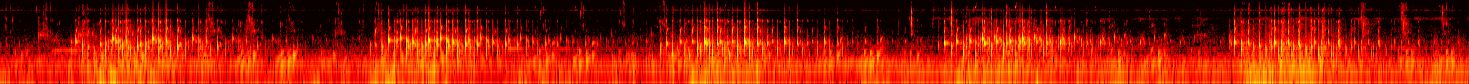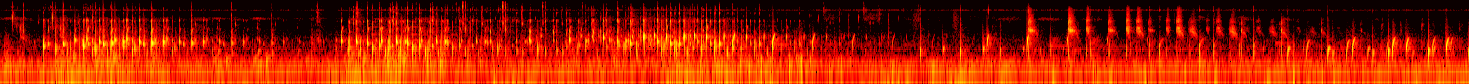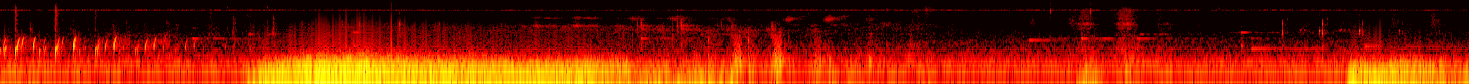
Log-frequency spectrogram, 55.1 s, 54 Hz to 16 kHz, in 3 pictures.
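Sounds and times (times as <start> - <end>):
wet mouth clicking and smacking: 0.0 - 38.9, 52.7 - 53.8.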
